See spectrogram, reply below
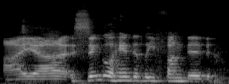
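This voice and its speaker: A man's voice: medium pitch, measured pace, bright, forceful tone, a little hiss or hum. A man, a player in a tabletop game, chatting loosely about his character with plenty of fillers.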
